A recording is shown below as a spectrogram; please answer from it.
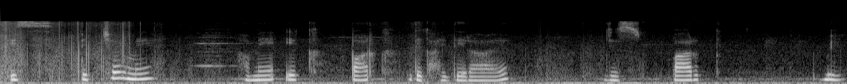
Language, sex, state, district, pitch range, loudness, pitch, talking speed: Hindi, female, Rajasthan, Jaipur, 180-220 Hz, -17 LUFS, 200 Hz, 100 wpm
